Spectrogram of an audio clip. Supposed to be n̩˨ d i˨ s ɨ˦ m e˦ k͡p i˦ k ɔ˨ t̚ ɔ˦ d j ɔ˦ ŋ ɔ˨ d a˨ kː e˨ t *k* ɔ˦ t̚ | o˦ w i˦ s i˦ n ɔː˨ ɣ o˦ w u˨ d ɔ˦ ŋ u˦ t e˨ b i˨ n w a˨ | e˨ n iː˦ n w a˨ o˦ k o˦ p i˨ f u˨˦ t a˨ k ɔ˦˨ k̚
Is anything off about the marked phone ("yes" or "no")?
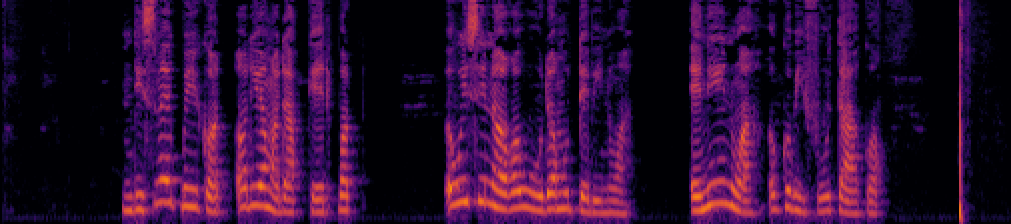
yes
